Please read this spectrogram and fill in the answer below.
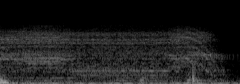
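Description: MaxxAir roof vent fan's electric motor running with a steady whir after a push of its button, stopping near the end.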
